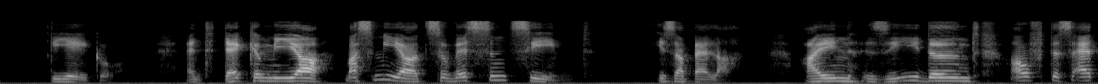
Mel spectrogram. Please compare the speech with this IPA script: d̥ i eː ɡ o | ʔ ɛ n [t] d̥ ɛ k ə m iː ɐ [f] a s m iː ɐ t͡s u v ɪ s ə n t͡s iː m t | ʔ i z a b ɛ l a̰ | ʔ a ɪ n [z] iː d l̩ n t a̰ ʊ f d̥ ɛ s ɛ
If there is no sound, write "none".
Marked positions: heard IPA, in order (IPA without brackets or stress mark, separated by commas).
t, v, z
